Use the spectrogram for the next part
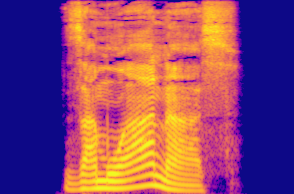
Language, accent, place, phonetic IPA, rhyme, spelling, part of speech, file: German, Germany, Berlin, [zamoˈaːnɐs], -aːnɐs, Samoaners, noun, De-Samoaners.ogg
- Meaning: genitive singular of Samoaner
